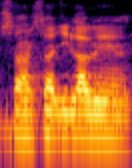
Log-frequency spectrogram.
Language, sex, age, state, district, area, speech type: Maithili, male, 30-45, Bihar, Saharsa, urban, spontaneous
